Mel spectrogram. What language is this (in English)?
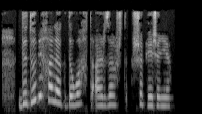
Pashto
